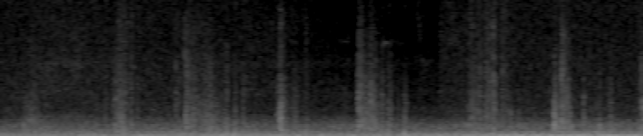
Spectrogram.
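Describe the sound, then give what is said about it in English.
Faint, distant footsteps crunch at an uneven pace over a low rumbling background at a vacant campsite, growing slightly louder as they draw closer. No one speaks. “That's when I heard footsteps approaching in the distance.”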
